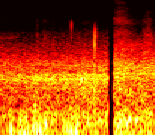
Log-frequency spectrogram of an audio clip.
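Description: Faint outdoor background noise: a low rumble with a light hiss, broken by a brief dropout about one and a half seconds in.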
